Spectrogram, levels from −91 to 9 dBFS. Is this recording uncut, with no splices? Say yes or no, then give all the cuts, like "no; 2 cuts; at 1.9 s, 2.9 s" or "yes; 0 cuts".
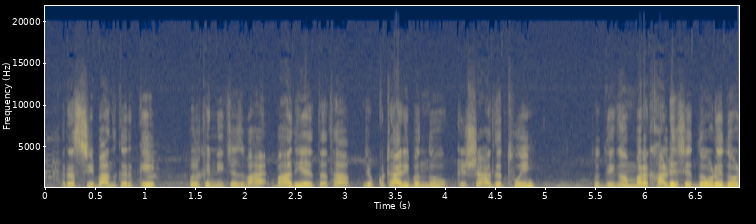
no; 1 cut; at 3.1 s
